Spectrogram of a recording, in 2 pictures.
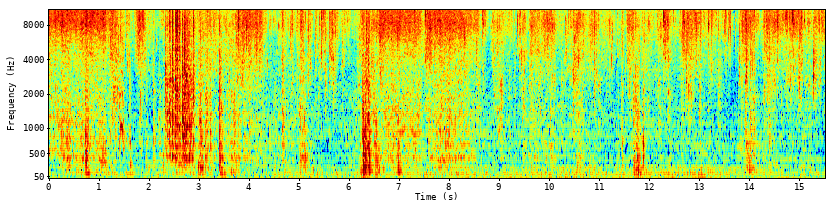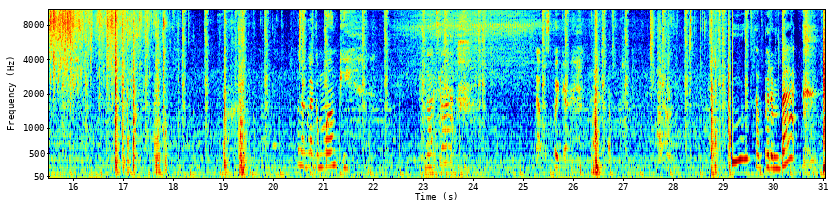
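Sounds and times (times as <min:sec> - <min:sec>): running water splashing: 0:00.0 - 0:02.3, 0:02.9 - 0:17.8.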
